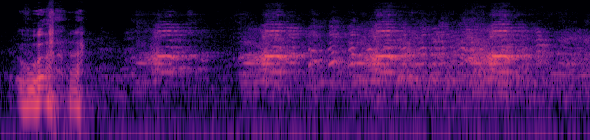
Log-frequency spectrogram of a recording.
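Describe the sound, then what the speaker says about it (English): A goose honks several times in a row, a short burst at the start and then a string of nasal, fairly loud calls, with no talk over them. "That was a goose."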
